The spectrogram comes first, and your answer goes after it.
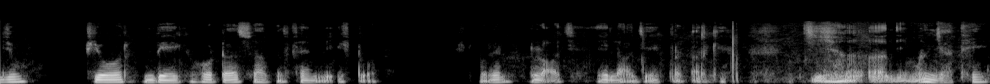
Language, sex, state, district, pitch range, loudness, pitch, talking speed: Chhattisgarhi, male, Chhattisgarh, Rajnandgaon, 110-150 Hz, -20 LUFS, 120 Hz, 85 wpm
